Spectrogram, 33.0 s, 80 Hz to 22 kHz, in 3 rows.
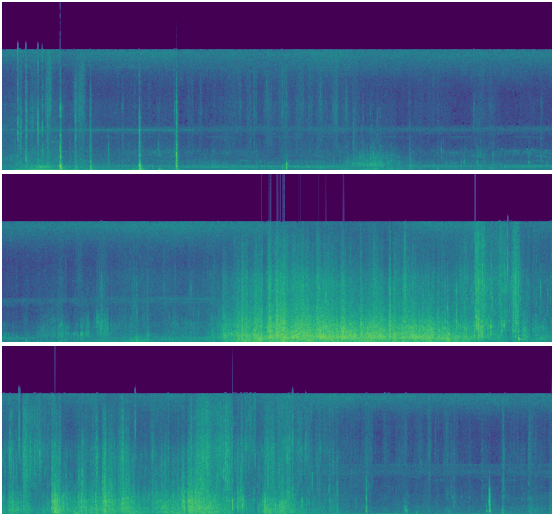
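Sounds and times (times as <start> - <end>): heavy rain pouring: 0.0 - 29.2
raindrops tapping: 13.6 - 28.8.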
